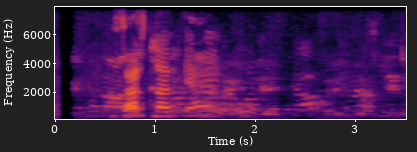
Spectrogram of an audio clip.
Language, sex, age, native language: Icelandic, female, 10, Icelandic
